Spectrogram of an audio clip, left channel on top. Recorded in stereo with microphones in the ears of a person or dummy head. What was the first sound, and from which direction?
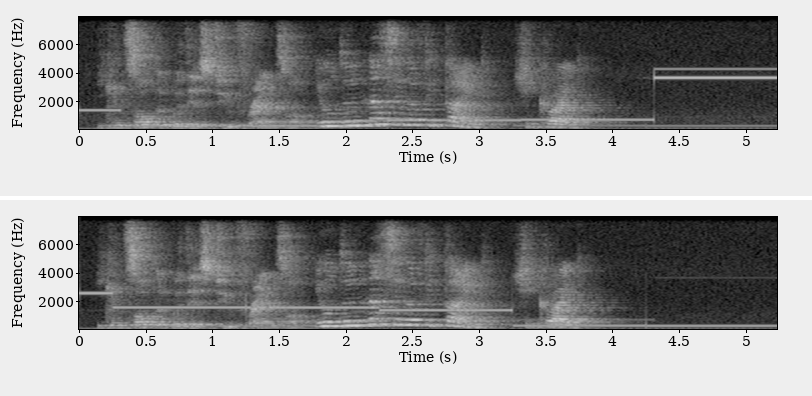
A man speaking, 20° right (ahead or behind).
